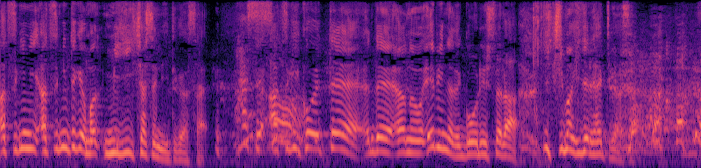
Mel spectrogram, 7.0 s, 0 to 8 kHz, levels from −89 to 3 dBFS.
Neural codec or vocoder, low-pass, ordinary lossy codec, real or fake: none; none; none; real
